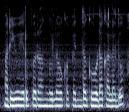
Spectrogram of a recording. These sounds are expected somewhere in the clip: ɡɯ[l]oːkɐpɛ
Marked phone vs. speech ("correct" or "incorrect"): correct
